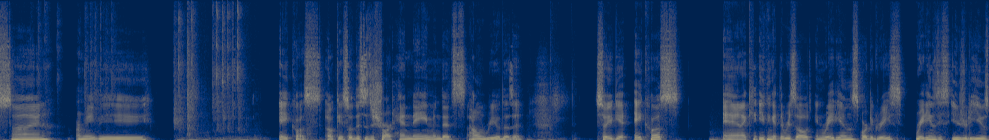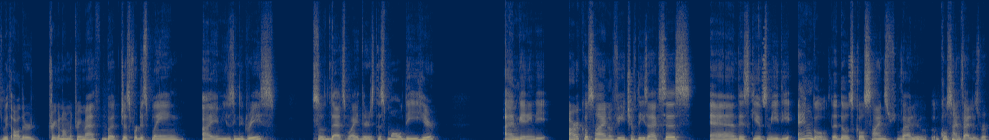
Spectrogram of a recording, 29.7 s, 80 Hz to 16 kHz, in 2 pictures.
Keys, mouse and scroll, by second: 0.0-1.5 typing, 0.5 ctrl+Left, 2.5 End, 2.7 BackSpace, 3.1 Left, 3.2 Left, 3.4 Left, 4.5 End, 19.7 click, 22.2 right click, 25.1 middle click, 25.9 right click.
